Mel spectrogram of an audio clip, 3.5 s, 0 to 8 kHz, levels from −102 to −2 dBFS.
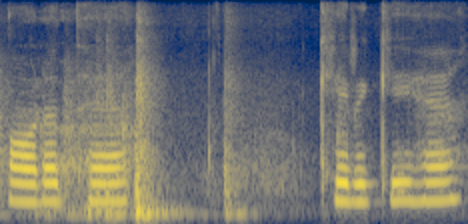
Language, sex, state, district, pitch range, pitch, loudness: Hindi, female, Bihar, Patna, 205-215 Hz, 210 Hz, -16 LUFS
